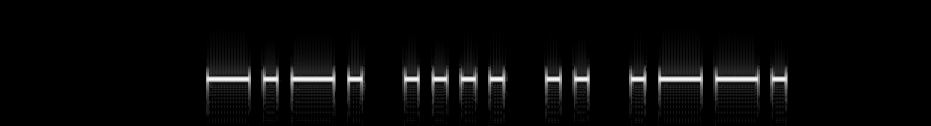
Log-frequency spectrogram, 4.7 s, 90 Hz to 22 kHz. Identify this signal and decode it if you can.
Morse code, heard as a keyed tone, about 17 wpm, 700 Hz. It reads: CHIP
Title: Four Letter Words - 17wpm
